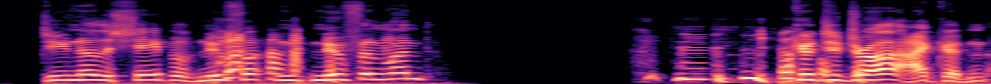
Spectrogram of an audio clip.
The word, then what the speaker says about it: Newfoundland: newfoundland newfoundland newfoundland newfoundland i try to say it like they would say it right it's newfoundland it's not newfoundland like most americans hey it's a new land we found look look at that it's new and it's found it's sound it's new oh hell come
